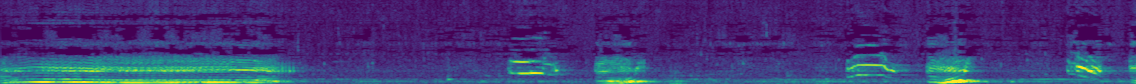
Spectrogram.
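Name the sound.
humpback whale song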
